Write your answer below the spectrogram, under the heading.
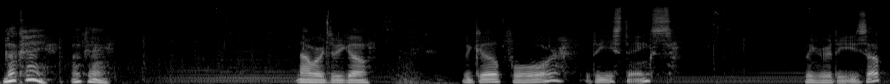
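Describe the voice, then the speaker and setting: A man's voice: fairly low pitch, expressive, takes it slowly, long pauses, dark tone, soft background music. A man playing a video game and commentating casually, rambling and thinking aloud in a self-deprecating way. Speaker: streamer, game player.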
